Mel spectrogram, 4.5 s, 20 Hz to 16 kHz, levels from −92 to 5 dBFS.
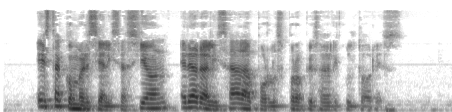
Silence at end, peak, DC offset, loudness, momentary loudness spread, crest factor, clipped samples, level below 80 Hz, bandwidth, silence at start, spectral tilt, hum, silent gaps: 0.55 s; -4 dBFS; under 0.1%; -20 LUFS; 17 LU; 18 dB; under 0.1%; -52 dBFS; 11.5 kHz; 0.35 s; -5 dB/octave; none; none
